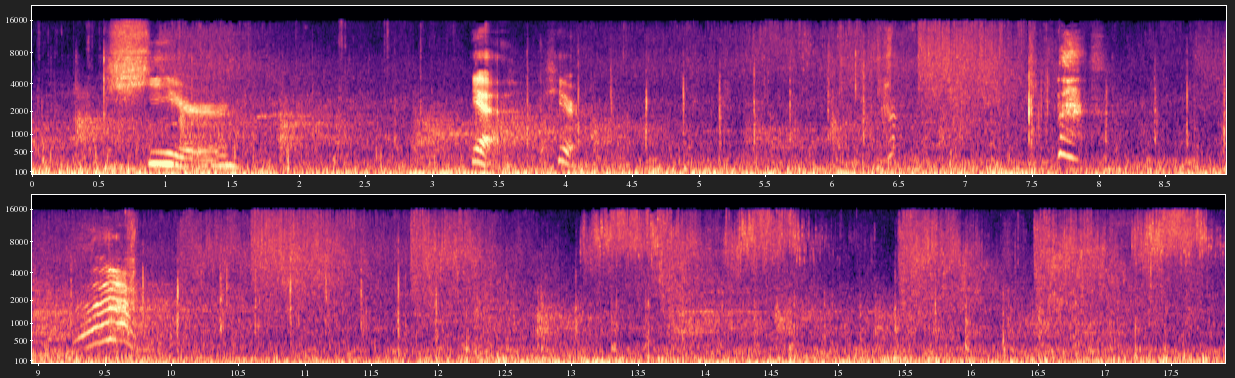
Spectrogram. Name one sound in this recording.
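Footsteps patter quickly over hard ground.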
